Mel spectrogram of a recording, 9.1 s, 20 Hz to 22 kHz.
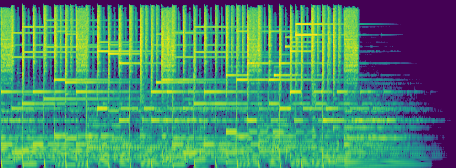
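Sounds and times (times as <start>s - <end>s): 
Meizu MX2 techno ringtone: 0.0s - 7.2s.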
